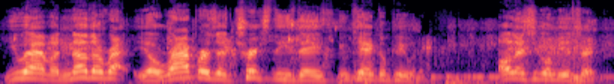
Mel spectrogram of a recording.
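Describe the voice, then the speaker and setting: A man in his thirties hosting a casual livestream chat, animated and talking over his guest, often repeating himself. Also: high-pitched, quick pace, a little hiss or hum. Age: 30s. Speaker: streamer host.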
